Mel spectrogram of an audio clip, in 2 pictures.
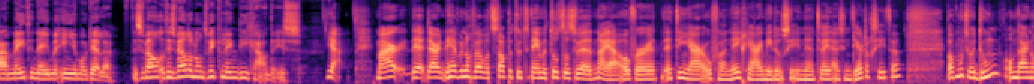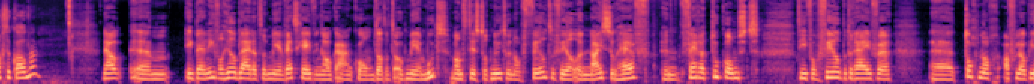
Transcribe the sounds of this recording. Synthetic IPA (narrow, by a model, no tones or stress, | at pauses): amejtənejmənʔɪnjəmodɛlə̰ | tɪsʋɛlˠətɪsʋɛlˠənɔntʋɪkəlɪŋdiχa̰ːndə̰ʔɪ̰s | ja̰ | maːɹdaːɹɦɛbəʋənɔχʋɛlˠʋɑtstɑpətutənejmətɔtdɑtʋənawjaʔowvəɹətinjaːɹɔ̰fnejχəjaːɹɪnmɪdəlˠsɪ̰ntʋejdœ̰ɥzəntdɛɹtəχsɪtəʋɑtmutəʋədunɔmdaːɹnɔχtəkowmə | nawə | ʔɪɡ̚bɛnɪniχəvɑlˠɦɪːlˠblɛjdɑtərmɪːɹʋɛtxejvɪŋowka̰ːnkɔmdɑtəto̰wkmɪːɹmutʋɑntʰətɪstɔtnytunɔxfɪːlˠtəvɪːlˠənːajstuɦɛvʔənv̥ɛrətukɔmstd̥ivʊːɹv̥ɪːlˠbədrɛjvə | ətɔxnɔxɑ̰fxəlowpə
